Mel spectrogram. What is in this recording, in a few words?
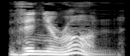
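"vigneron", British English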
